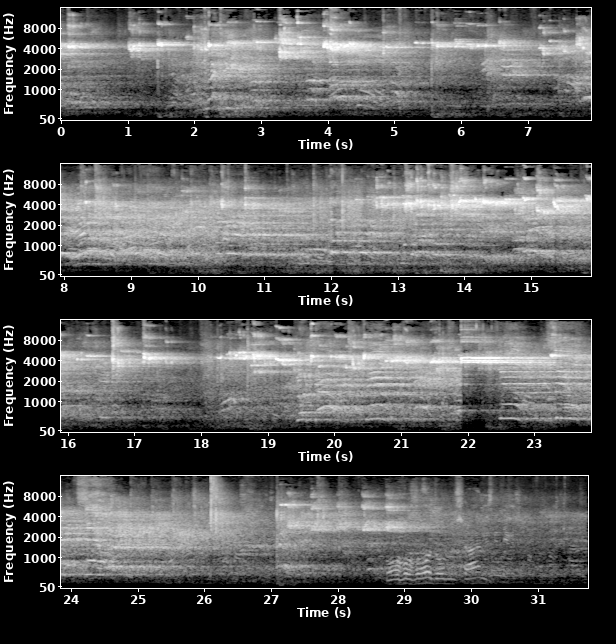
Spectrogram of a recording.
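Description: Basketball bouncing on a wooden gym floor during play, with players shouting to each other and the sound ringing around a large sports hall.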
